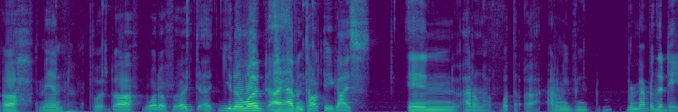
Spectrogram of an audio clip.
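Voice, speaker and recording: A man's normal speaking voice at a moderate pace with ordinary pitch variation, on a very clean recording with a silent background. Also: medium pitch for a man. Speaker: podcast host. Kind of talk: angry rant, profane solo podcast monologue. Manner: ranting, profane, exasperated, loud and heated; rambling, casual, self-interrupting.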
